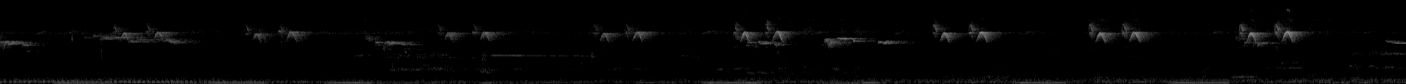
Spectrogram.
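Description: Small songbirds chirping: short, high calls repeated about once a second, growing louder toward the end, over a faint low pulsing.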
